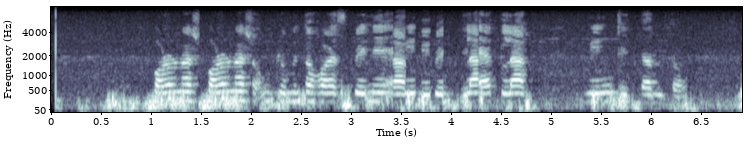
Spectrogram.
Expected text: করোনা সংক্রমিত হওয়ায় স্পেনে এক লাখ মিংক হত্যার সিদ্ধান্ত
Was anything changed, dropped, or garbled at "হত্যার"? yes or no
yes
